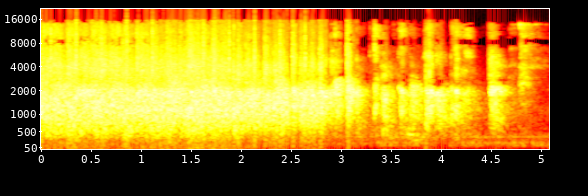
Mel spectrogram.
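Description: Meeting audience applauds loudly and steadily for about three seconds, then the clapping thins into scattered individual claps and taps before fading out.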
